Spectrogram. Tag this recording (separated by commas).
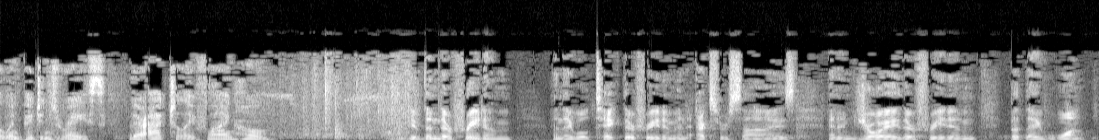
Speech, Bird, inside a small room, dove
